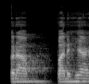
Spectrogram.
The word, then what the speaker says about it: पर्ह्यः: अद्य सोमवासरः, ह्यः रविवासरः, पर्यः शनिवासरः, प्रपरह्यः शुक्रवासरः। केवलं नाम भवत्याः ह्यः इति उच्चारणे दोषः आसीत्। परयः परयः वदति पर्ह्यः इति तु किञ्चित् सम्यक् आसीत्, ह्यः भवति अर्धः तदनन्तरं या विसर्गः।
